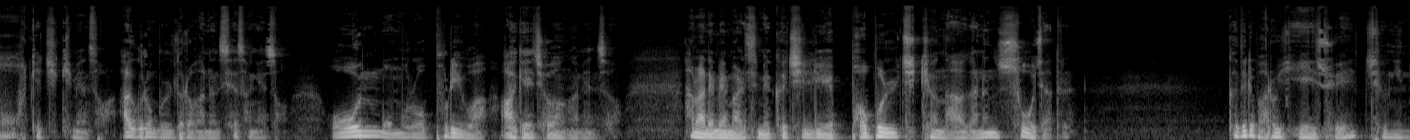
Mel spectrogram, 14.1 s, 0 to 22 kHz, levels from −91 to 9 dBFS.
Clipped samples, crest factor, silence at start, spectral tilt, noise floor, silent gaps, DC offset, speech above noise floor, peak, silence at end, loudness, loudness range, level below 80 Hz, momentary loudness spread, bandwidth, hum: under 0.1%; 20 dB; 0 s; -7 dB/octave; -67 dBFS; none; under 0.1%; 41 dB; -6 dBFS; 0 s; -27 LUFS; 7 LU; -46 dBFS; 18 LU; 15 kHz; none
